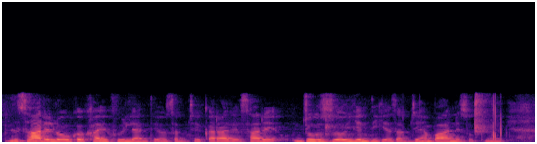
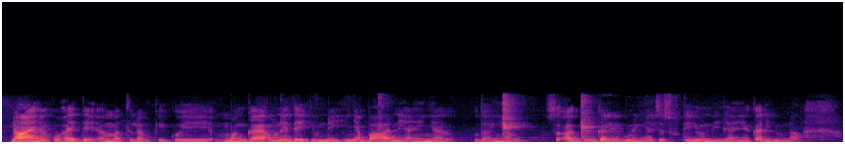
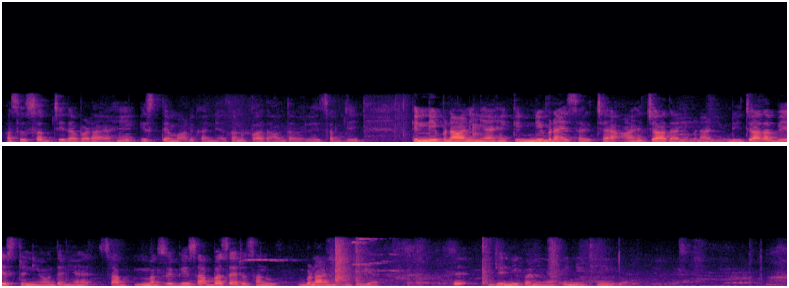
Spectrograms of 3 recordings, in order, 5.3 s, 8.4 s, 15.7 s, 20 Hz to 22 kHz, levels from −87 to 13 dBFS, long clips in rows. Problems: constant background noise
